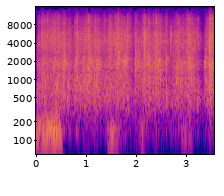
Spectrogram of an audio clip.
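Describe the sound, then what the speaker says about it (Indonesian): Audience applause at a book launch event fills the room, a steady patter of clapping from a seated crowd, moderately loud and continuous with a few low thumps and dips. "Ya, tepuk tangan buat teman-teman semuanya."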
